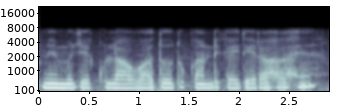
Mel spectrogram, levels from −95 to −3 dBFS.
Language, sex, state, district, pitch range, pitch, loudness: Hindi, female, Arunachal Pradesh, Lower Dibang Valley, 200-210 Hz, 205 Hz, -13 LUFS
